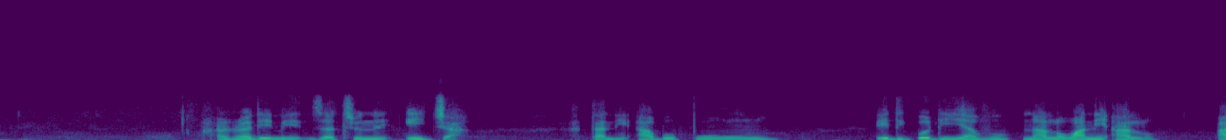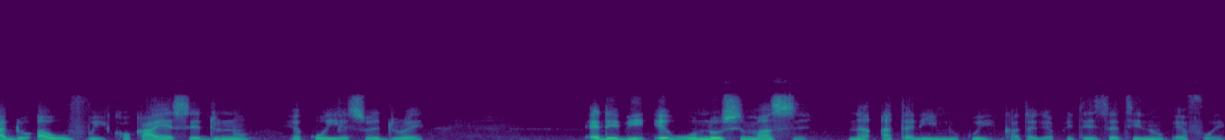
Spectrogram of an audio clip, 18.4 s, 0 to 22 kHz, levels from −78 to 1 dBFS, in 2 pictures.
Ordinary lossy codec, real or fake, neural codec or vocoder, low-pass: Opus, 24 kbps; fake; codec, 16 kHz, 0.7 kbps, FocalCodec; 7.2 kHz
